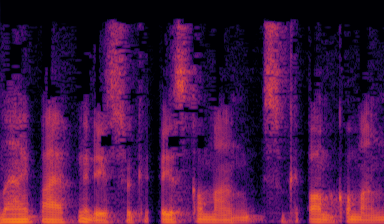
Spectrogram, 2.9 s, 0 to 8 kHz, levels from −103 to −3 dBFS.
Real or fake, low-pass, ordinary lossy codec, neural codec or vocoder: fake; 7.2 kHz; MP3, 32 kbps; codec, 16 kHz, 0.8 kbps, ZipCodec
